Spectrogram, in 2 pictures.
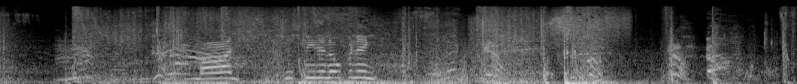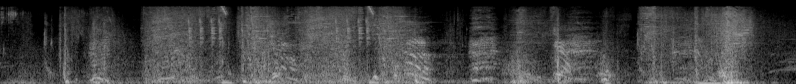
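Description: Energy blasts crackle and hum.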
